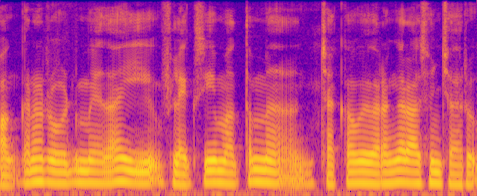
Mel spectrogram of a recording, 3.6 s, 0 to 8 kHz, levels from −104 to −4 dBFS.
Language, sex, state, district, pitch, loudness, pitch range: Telugu, male, Andhra Pradesh, Krishna, 130 Hz, -15 LUFS, 125-135 Hz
